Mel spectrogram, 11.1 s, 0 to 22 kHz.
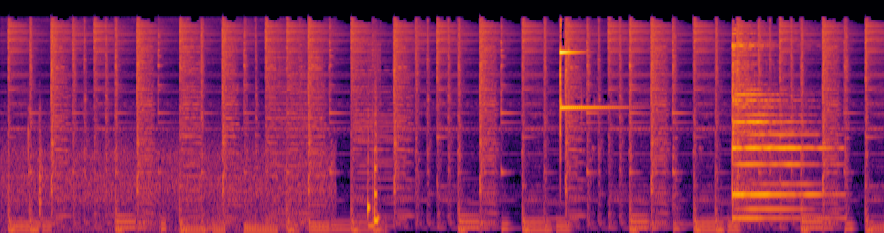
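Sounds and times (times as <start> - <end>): background music with steady beat: 0.0 - 11.0
notification bell ding: 7.0 - 8.0, 9.2 - 10.6.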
